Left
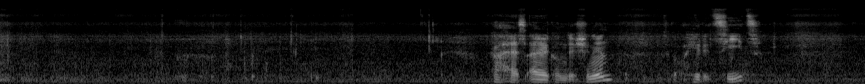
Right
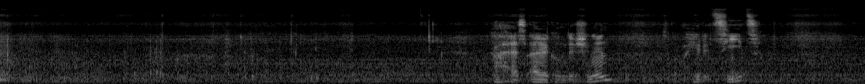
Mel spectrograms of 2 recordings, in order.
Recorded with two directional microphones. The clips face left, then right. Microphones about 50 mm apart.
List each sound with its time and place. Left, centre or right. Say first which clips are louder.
4.9 s speech: left 3 dB; left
